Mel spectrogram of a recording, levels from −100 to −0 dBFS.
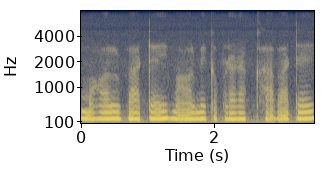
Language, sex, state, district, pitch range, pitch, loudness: Bhojpuri, female, Uttar Pradesh, Ghazipur, 165-175 Hz, 170 Hz, -14 LUFS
